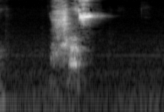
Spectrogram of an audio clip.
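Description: An African grey parrot gives one short, loud call about a second in, lasting under a second and ending on a high note.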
